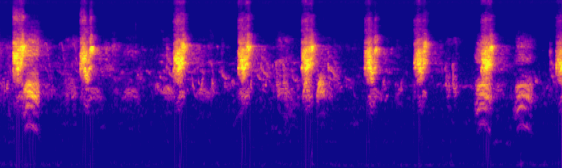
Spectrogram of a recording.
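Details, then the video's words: Sparrows eating food chirp steadily, a string of about nine harsh, emphatic chirps roughly one per second, each a short scratchy burst. "eating Sparrow Chirping Sound | Sparrow Birds Eating Food Chirping"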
